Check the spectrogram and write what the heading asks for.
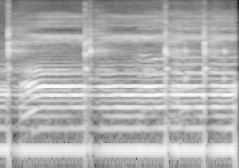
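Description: Chant-like singing: a voice slides up into a long held note over a steady low drone, with a few sharp percussion strikes.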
